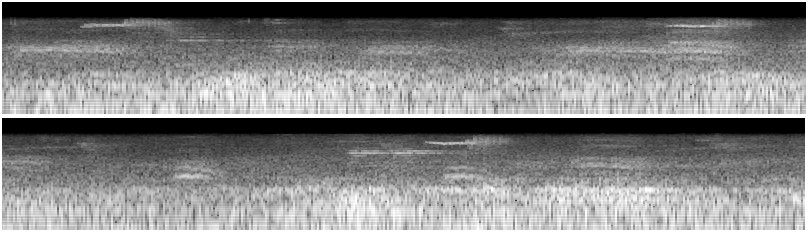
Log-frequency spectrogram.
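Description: Birds calling repeatedly: short, scattered calls and chirps, one after another, over a steady low background rumble.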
